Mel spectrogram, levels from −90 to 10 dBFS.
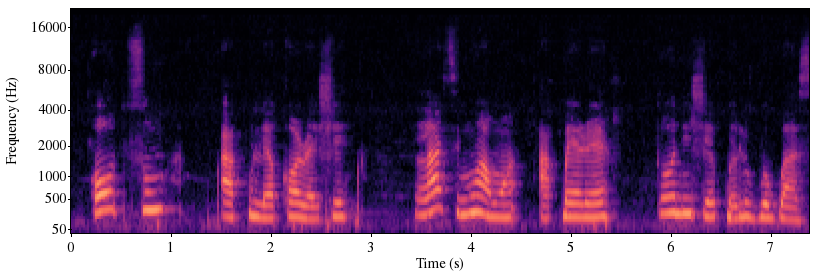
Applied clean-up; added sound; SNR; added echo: none; none; none; none.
